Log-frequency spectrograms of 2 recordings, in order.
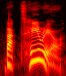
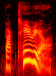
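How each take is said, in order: First: The stress falls on the syllable before the suffix. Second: The same.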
